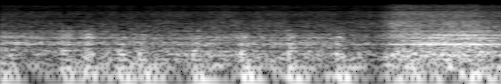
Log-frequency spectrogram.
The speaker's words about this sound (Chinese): 南韩联航德威航空一架班机十号晚上准备要降落仁川机场时，不料飞机右侧引擎竟然冒出火光。 기내에는타는냄새까지나면서불안은고조됐습니다 甚至从地面往上看，还能听到班机发出阵阵爆炸声。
